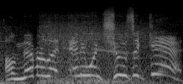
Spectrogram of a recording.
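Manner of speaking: high, furious outburst.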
